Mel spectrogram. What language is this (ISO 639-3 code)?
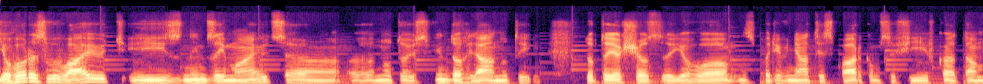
ukr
